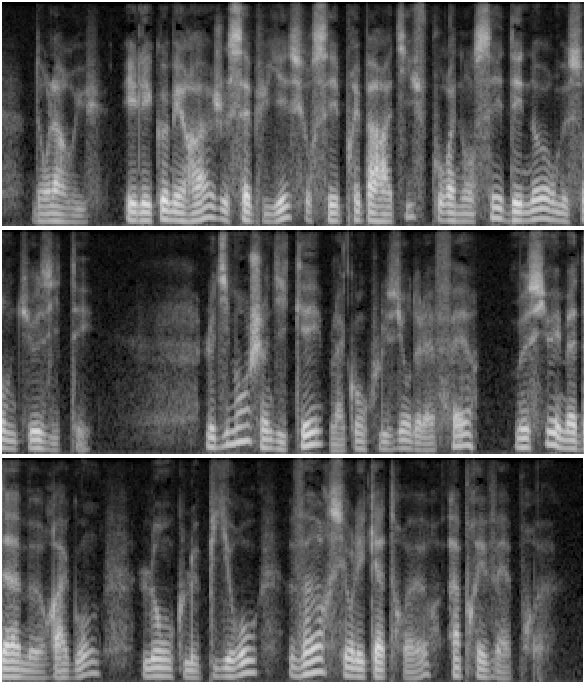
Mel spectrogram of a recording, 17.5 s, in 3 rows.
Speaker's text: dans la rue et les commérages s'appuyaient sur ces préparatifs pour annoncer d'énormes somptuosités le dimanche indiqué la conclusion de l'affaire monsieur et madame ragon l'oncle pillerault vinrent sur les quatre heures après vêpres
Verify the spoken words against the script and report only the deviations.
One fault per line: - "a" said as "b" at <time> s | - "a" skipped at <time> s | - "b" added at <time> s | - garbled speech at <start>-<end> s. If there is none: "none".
none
